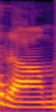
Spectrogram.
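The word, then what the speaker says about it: ರಾಮ: कन्नड़ में बोलते समय आपको बोलना है अवनु रामा। माँ बोलना है, अवनु राम ऐसा मत बोलिए।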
